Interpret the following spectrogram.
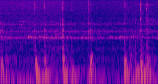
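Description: Computer keyboard keystrokes: about half a dozen separate, irregularly spaced taps, each with a dull thud, as code is deleted and typed. A faint steady hum runs underneath.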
